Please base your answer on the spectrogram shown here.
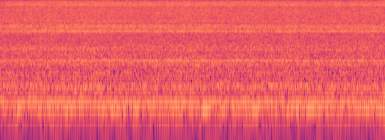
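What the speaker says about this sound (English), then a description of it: "So what I'm going to do now is start the spindle." A milling machine spindle drones steadily with an even, close mechanical hum and no pauses or changes throughout.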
